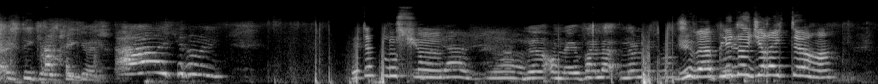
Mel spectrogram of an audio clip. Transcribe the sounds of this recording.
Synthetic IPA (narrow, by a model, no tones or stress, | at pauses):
aʒt̪ekaekaʒ | fɛt̪at̪ɑ̃sjɔ̃aanɔ̃ɔ̃nɛvwalanɔ̃mɛ̃ʒəvøapleləd̪iʁɛk̚t̪œʁɛ̃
